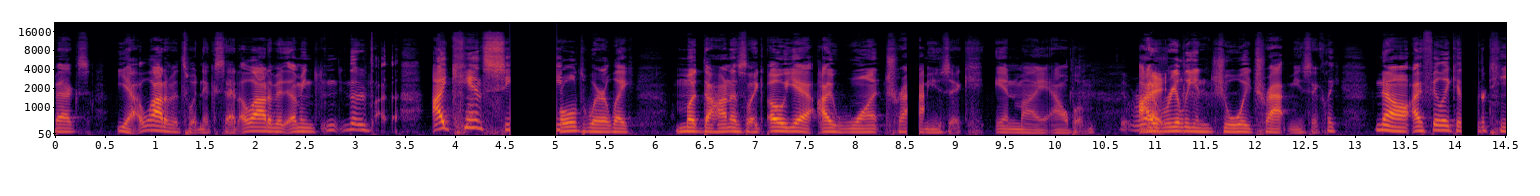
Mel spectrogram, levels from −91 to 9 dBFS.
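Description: At 4.54 s, after "I can't", the speech mutes until 5.06 s, resuming at "where like"; again from 8.51 to 8.68 s between "oh yeah I want" and "music in my album", and 14.06 to 14.29 s. This is digital broadcast dropout: the receiver lost valid frames and muted, so the audio goes silent rather than smeared or repeated, and the sent material is gone.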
